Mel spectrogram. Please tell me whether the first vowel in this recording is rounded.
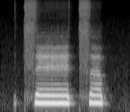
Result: no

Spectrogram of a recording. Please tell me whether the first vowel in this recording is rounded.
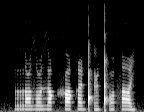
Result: yes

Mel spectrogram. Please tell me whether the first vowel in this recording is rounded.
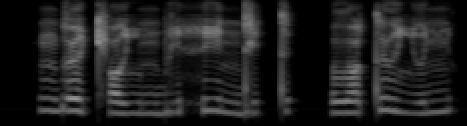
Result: yes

